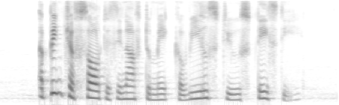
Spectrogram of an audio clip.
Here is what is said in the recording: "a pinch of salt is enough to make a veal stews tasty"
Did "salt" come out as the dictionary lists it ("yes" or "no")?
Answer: yes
